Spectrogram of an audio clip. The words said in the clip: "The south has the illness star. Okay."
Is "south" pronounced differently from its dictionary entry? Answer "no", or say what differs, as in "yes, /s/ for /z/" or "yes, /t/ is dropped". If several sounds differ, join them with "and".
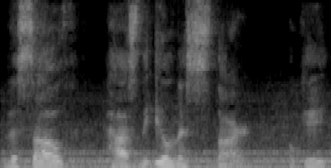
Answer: no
